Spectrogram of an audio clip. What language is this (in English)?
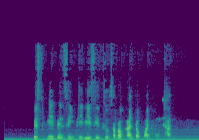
Thai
